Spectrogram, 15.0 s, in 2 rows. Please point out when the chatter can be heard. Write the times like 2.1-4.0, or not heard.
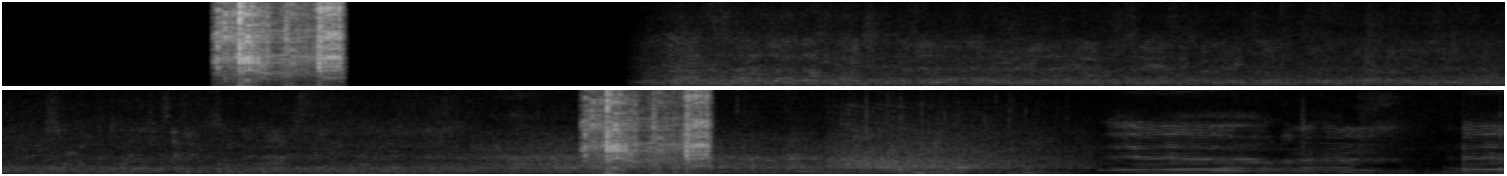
3.1-14.9.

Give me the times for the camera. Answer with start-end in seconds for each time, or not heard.
1.1-1.8, 10.4-11.1.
